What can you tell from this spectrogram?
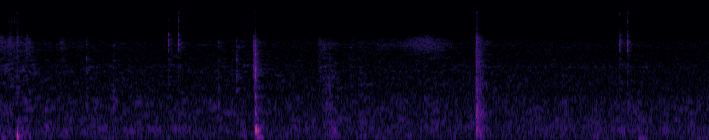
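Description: Near silence broken by a handful of scattered, faint clicks and taps, the loudest about a third of the way in.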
